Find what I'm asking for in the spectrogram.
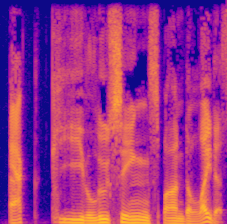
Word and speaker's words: ankylosing spondylitis: Ankylosing spondylitis.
